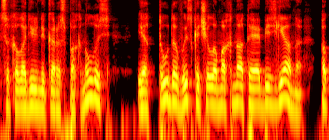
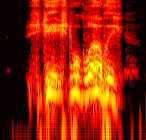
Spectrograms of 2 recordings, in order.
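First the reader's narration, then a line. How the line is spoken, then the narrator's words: Wheezing asthmatic whisper. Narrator (Russian): просвистела она астматическим шепотом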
